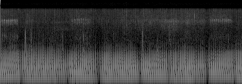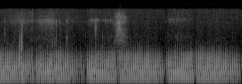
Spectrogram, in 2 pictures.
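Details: Continuous low purr from a cat, rich bass pulsing steadily, with brief dips between breaths every second or so and a few faint clicks or rustles in the background.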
